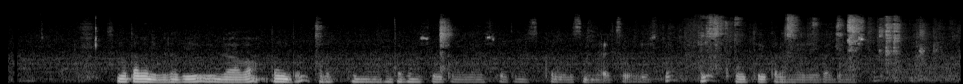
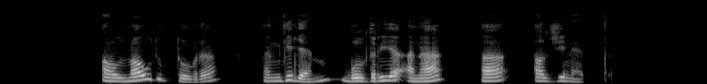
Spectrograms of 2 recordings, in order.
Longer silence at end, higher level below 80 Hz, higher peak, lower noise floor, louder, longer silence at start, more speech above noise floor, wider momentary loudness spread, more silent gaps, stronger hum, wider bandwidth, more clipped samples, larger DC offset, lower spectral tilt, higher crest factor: second, 0 s vs 1.25 s; first, -70 dBFS vs -78 dBFS; about the same, -8 dBFS vs -8 dBFS; second, -51 dBFS vs -89 dBFS; about the same, -28 LUFS vs -26 LUFS; second, 0.1 s vs 1 s; second, 22 dB vs 63 dB; first, 16 LU vs 12 LU; neither; neither; about the same, 11.5 kHz vs 11.5 kHz; neither; neither; second, -4.5 dB/octave vs -7 dB/octave; about the same, 22 dB vs 20 dB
